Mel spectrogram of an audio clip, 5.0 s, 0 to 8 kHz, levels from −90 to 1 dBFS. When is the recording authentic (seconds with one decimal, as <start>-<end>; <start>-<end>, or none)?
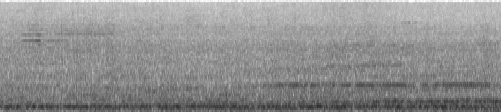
0.0-0.5; 1.0-5.0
